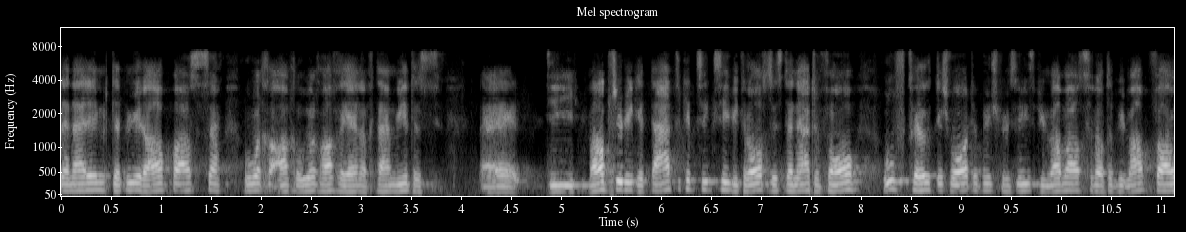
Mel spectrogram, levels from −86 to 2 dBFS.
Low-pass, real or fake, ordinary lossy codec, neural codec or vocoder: 7.2 kHz; fake; none; codec, 16 kHz, 2 kbps, FreqCodec, smaller model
